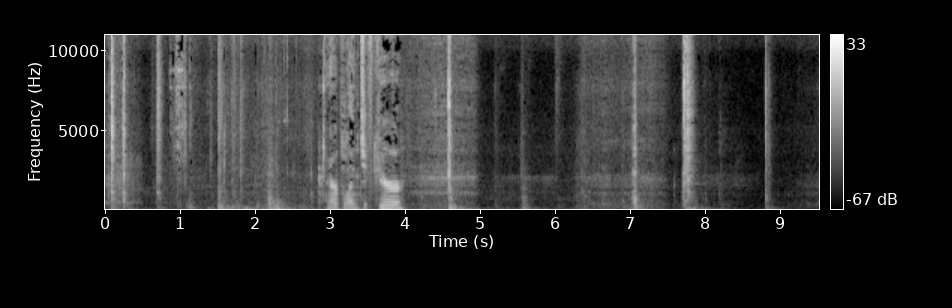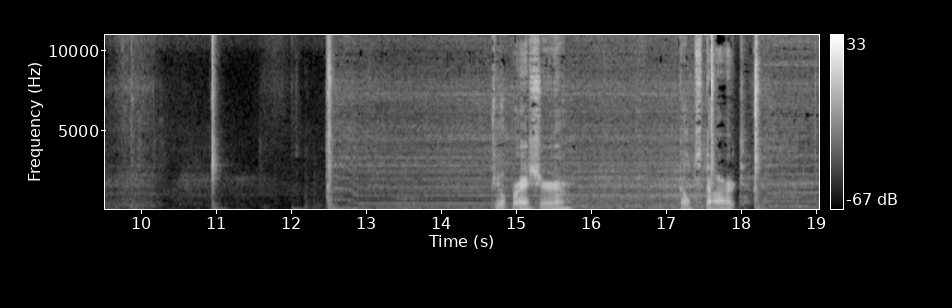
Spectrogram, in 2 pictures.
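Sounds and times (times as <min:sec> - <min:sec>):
electric fuel pump humming: 0:12.5 - 0:19.0.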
